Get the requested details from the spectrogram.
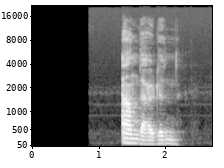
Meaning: inflection of aanduiden: 1. plural dependent-clause past indicative 2. plural dependent-clause past subjunctive
- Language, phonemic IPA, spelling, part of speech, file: Dutch, /ˈandœydə(n)/, aanduidden, verb, Nl-aanduidden.ogg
